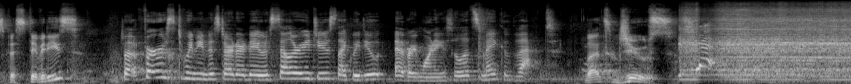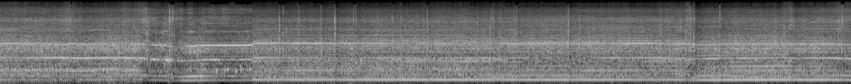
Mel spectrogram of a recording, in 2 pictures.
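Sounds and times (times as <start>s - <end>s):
electric juicer motor whine: 6.8s - 17.0s.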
